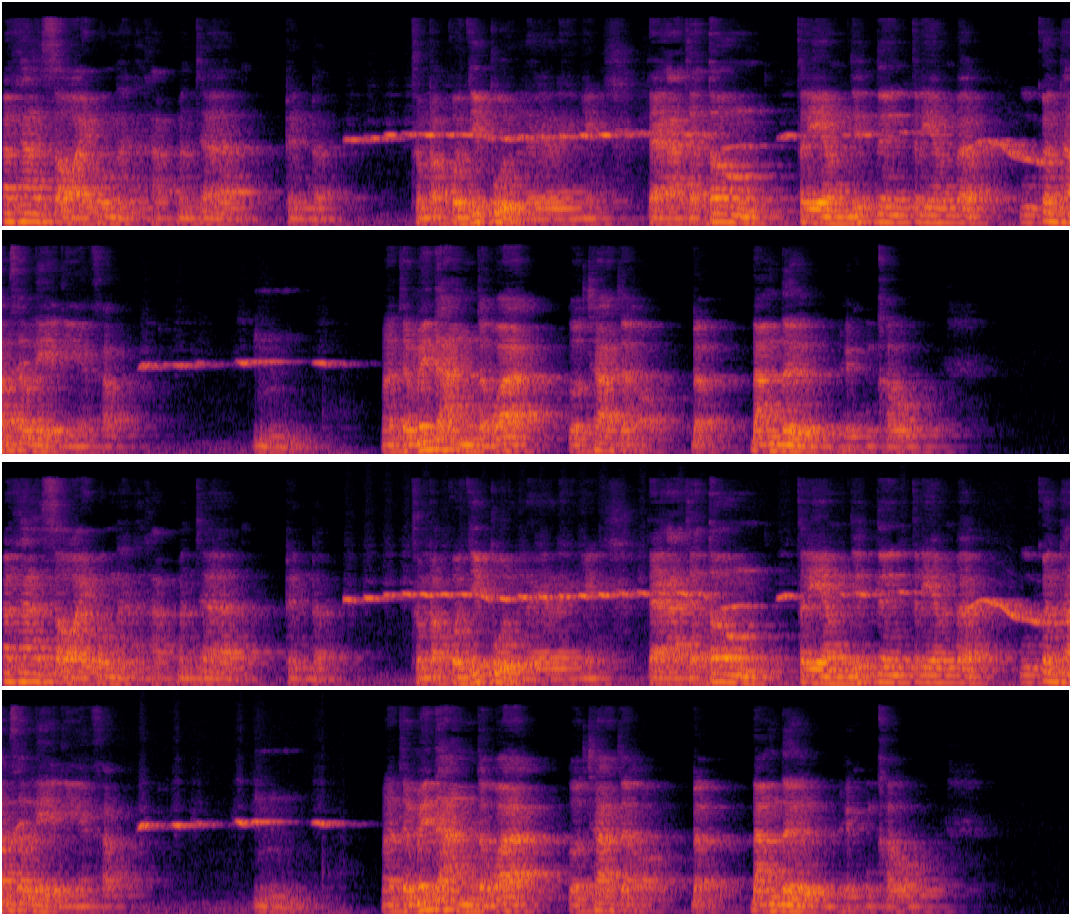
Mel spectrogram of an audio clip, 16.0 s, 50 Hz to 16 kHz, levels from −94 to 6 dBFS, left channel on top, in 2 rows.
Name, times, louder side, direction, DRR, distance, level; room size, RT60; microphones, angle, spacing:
voice 1, 0.0-1.9 2.1-2.4 3.1-7.4 7.6-8.9 9.9-10.2 10.9-12.0 12.3-12.9 13.2-13.3 13.6-14.9, equal, 5° left, -3 dB, 0.5 m, -27 dB
sound 1, 2.6-10.6, right 3 dB, 55° right, 0.3 m, -36 dB
2.7 x 2.6 x 2.2 m, 0.80 s
head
